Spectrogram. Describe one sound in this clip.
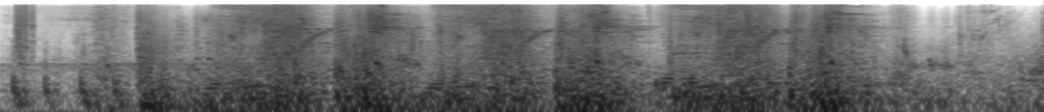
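A loud magical whoosh roars and crackles.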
